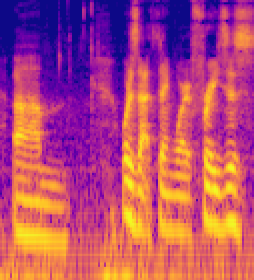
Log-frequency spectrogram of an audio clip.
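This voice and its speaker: A man with a fairly low pitch speaks in a bright, sharp tone. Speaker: podcast host. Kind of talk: casual chat.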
